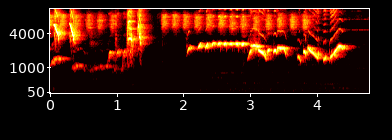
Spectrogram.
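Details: White-rumped shama singing a song full of small-bird imitations that provokes other shamas: sharp squeaky notes, then a long level whistle breaking into fast warbled, wavering phrases, over a steady high buzzing band and faint hum.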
